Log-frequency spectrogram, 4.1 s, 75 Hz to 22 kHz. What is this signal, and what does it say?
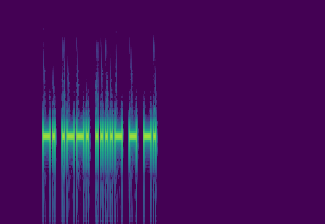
Morse code, heard as a keyed tone, about 39 wpm, 700 Hz. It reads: NP4TN
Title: USA Call Signs - 5 Characters - Repeated 2x - 40wpm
